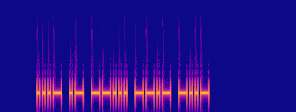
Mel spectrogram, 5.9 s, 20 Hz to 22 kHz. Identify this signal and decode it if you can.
Morse code, heard as a keyed tone, about 22 wpm, 700 Hz. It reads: VA7QX
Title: DXCC-100 Call Signs - 5 Characters - 22wpm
